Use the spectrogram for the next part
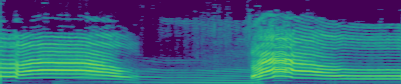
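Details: Pet cats of one home in a standoff quarrel, trading yowls: a harsh wail falling away, a low droning moan, then a sudden loud rising yowl that holds steady.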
